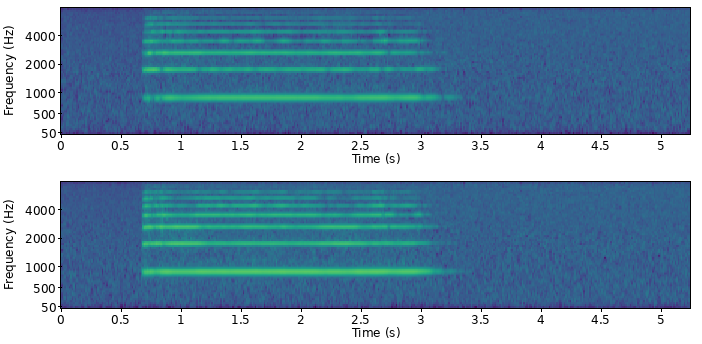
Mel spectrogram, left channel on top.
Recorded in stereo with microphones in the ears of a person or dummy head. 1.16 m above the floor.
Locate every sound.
0.7 s a trumpet: 50° right (ahead or behind), 4 m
